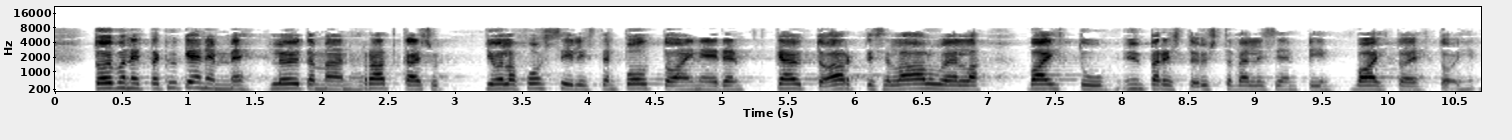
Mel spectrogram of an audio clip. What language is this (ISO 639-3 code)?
fin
